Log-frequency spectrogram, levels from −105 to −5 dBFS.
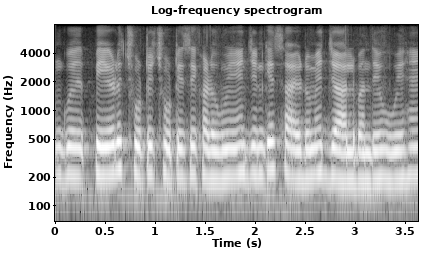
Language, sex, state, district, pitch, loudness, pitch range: Hindi, female, Punjab, Pathankot, 205 Hz, -14 LUFS, 190-210 Hz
